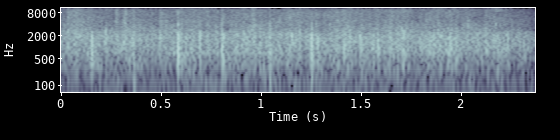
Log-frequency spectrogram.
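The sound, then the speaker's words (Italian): Applause for an athletics club at a sports awards event, a steady dense clapping from a crowd with sharper individual claps standing out, continuous and fairly loud throughout. “l'Atletica Firenze Marathon, e quindi un applauso anche per loro.”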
